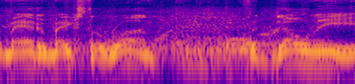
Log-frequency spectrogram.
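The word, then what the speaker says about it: Fidone: That's Fanoni. And Fanoni, the tight end, is the man who makes the run. Fedoni is how you pronounce it.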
